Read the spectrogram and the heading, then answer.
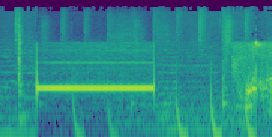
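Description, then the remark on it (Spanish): A telephone tone sounds as a call comes in: one loud, steady, mid-pitched beep held for about a second and a half, followed by soft thumps and rustling. “Oye, entró ahí, contéstale tú.”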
